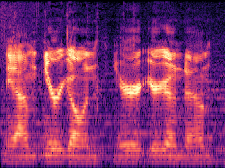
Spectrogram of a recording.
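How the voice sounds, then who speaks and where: A man's voice: mid-range voice, completely flat delivery, a little slow. A man giving casual livestream commentary on a game, rambling and thinking aloud as he plays. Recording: music behind the voice. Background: game music.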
